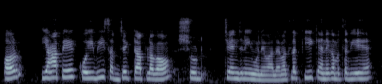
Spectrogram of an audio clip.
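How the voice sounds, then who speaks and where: Higher-voiced Indian woman teaching English. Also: lo-fi sound. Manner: explains slowly, repeating words and spelling out meanings. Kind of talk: spoken English lesson.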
